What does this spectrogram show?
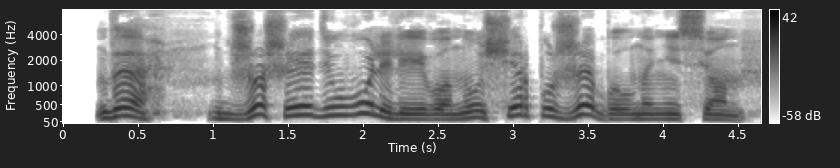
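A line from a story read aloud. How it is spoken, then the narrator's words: Sighing. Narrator (Russian): вздохнул Тим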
